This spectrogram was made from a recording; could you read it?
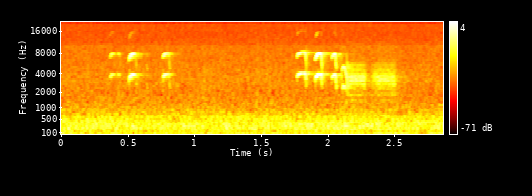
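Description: Chickadees calling, with one bird within a couple of feet of the recordist: short, high, thin chirps in two quick bursts, a pair of notes first and then a faster cluster of four or five, over a soft background hiss.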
